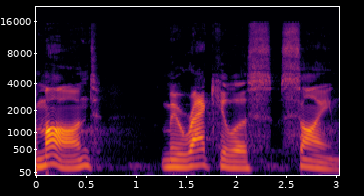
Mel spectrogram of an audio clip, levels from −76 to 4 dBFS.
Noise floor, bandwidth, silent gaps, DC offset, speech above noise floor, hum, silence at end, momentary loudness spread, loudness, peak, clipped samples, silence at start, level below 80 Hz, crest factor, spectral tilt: -57 dBFS; 16 kHz; none; under 0.1%; 37 dB; none; 0 s; 14 LU; -21 LUFS; -2 dBFS; under 0.1%; 0 s; -64 dBFS; 20 dB; -4.5 dB/octave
